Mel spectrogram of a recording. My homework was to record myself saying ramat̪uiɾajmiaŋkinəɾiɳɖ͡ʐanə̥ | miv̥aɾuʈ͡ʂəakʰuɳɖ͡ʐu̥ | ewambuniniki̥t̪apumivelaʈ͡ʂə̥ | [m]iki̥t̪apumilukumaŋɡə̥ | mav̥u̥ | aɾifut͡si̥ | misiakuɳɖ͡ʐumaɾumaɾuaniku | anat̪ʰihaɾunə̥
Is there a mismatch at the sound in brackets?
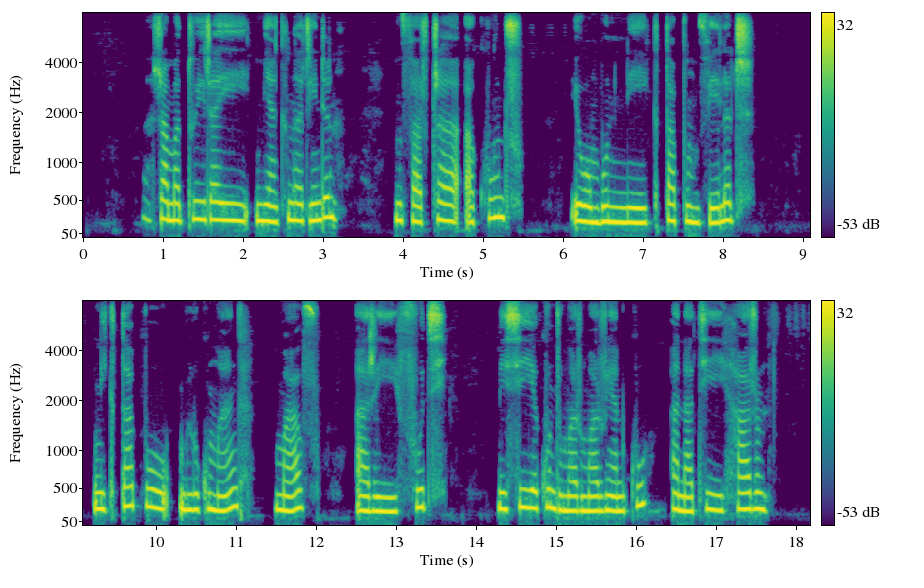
yes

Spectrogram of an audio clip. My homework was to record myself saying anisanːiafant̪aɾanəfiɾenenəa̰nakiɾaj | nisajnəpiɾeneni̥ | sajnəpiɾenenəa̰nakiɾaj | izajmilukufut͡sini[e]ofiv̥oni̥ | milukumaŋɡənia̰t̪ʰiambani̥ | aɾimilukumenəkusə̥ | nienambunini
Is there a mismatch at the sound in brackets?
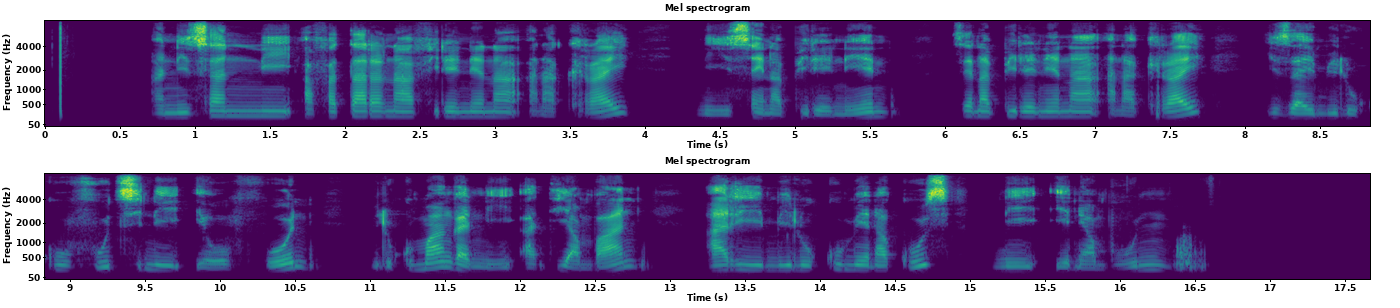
no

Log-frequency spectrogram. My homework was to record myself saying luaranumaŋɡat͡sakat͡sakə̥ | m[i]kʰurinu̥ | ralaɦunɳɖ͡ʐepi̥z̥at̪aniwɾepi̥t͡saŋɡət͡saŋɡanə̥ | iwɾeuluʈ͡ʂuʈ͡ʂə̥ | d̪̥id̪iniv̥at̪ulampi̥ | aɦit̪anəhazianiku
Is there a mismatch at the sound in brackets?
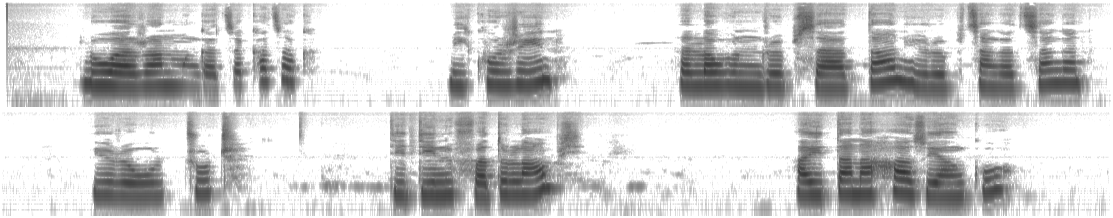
no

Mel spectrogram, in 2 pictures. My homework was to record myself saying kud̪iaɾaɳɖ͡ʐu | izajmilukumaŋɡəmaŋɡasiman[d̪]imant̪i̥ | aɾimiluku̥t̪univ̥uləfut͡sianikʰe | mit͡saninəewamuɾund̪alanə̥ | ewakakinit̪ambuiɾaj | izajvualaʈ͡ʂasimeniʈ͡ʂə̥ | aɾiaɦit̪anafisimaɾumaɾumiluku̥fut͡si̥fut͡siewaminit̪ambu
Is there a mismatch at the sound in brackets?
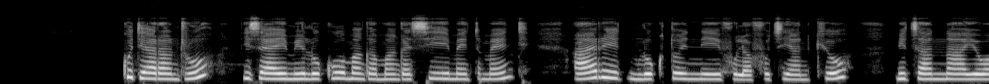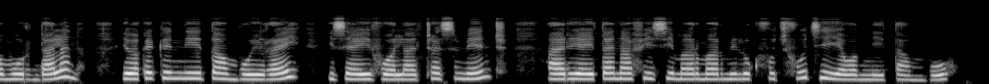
yes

